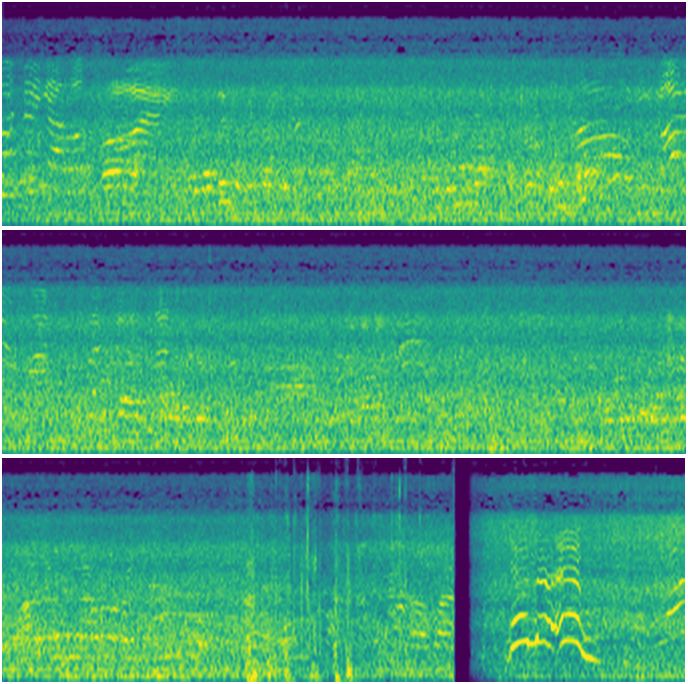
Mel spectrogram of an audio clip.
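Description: People wade through shallow water with soft splashing.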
